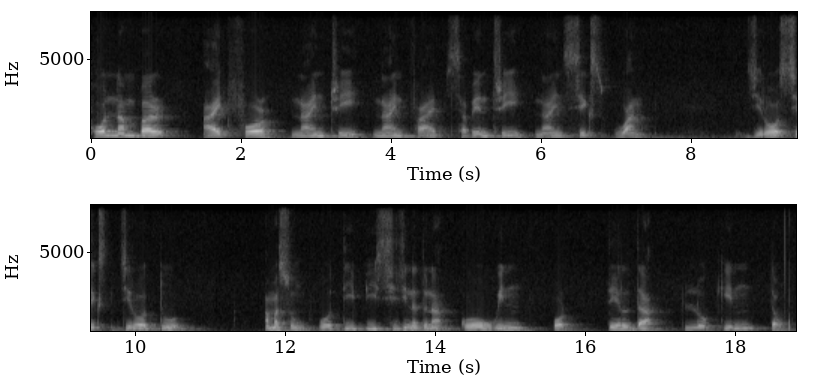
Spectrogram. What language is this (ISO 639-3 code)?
mni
